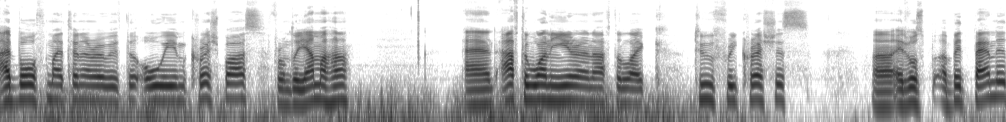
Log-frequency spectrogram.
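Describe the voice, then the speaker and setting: Speaking with a Czech accent, a man uses a high pitch and fairly even intonation at a fairly slow pace. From Czech Republic. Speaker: motorcycle vlogger. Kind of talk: product walkthrough. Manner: halting.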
